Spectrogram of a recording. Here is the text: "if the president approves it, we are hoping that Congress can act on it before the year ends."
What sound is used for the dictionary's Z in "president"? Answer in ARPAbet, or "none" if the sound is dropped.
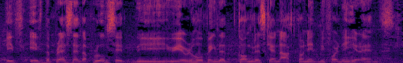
S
